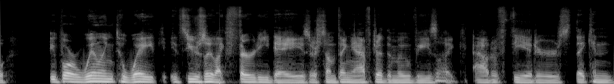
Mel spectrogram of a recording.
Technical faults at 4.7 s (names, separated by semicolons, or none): audio missing between chunks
